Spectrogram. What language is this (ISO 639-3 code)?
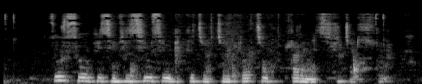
mon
